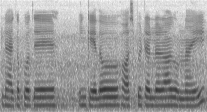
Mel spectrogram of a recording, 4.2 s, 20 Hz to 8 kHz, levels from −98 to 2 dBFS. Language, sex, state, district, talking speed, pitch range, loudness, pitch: Telugu, female, Andhra Pradesh, Visakhapatnam, 70 wpm, 200-210 Hz, -26 LUFS, 205 Hz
